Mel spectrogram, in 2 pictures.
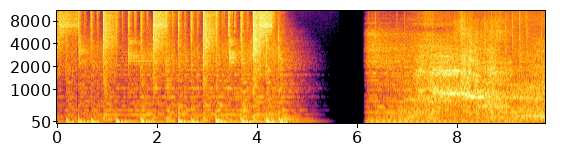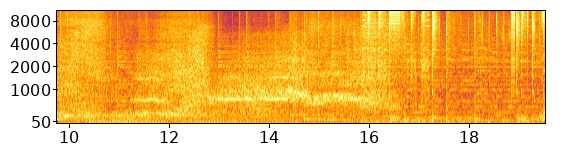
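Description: A Michelin tire skids under hard braking on a test track, slowing from 31 km/h to a stop; steady loud engine and tire noise with a brief silent gap partway through, then sustained squealing and road roar.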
